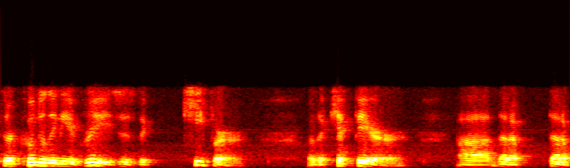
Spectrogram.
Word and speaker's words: kefir: And if you go against the transformation of the intestinal tract, yes, Sukha, I mean, how do you pronounce kefir?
